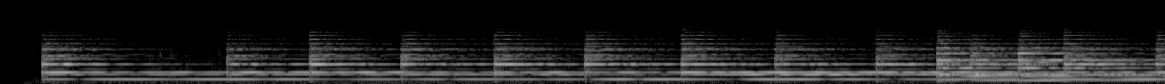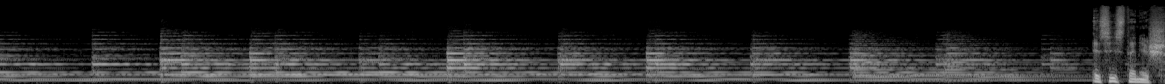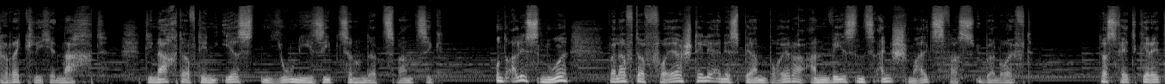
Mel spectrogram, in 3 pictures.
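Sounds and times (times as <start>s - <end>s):
noon church bells of St. Nikolaus parish church in Bernbeuren: 0.4s - 34.9s
speech: 22.6s - 33.7s, 34.3s - 34.9s.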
